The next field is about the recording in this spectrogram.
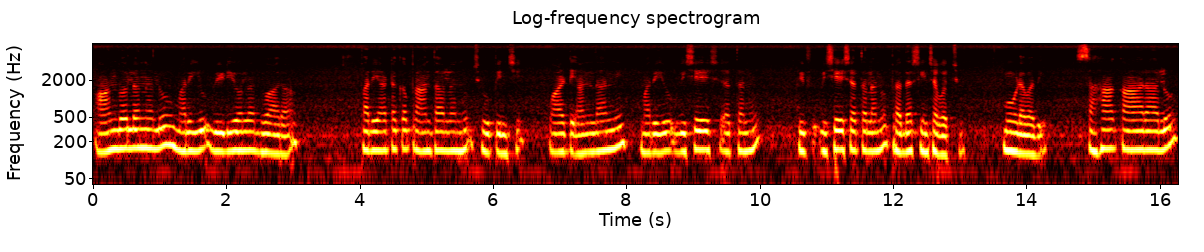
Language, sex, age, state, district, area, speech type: Telugu, male, 18-30, Andhra Pradesh, Palnadu, urban, spontaneous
